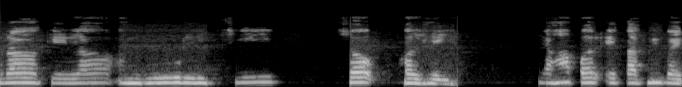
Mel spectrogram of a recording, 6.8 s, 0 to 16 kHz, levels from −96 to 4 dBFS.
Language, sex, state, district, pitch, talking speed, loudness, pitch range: Chhattisgarhi, female, Chhattisgarh, Raigarh, 195 Hz, 105 wpm, -26 LUFS, 185-205 Hz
